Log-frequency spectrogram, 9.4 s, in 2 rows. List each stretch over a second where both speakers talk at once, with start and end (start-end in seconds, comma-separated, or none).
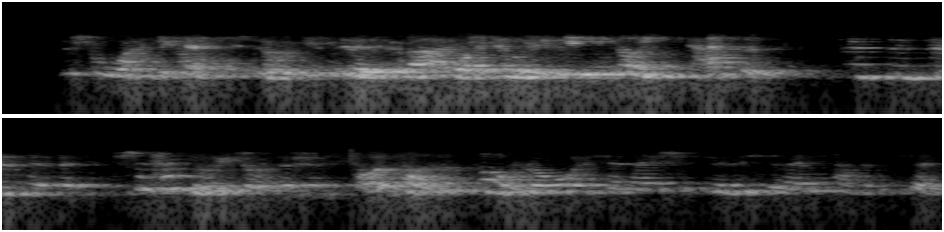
0.8-3.2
